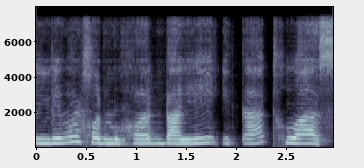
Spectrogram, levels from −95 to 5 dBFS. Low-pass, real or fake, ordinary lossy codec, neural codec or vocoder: 7.2 kHz; fake; none; codec, 24 kHz, 1 kbps, SNAC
